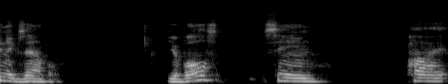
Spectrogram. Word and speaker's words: pi: me it's pronounced p that's the way the greeks did but anyway pi uh you know that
